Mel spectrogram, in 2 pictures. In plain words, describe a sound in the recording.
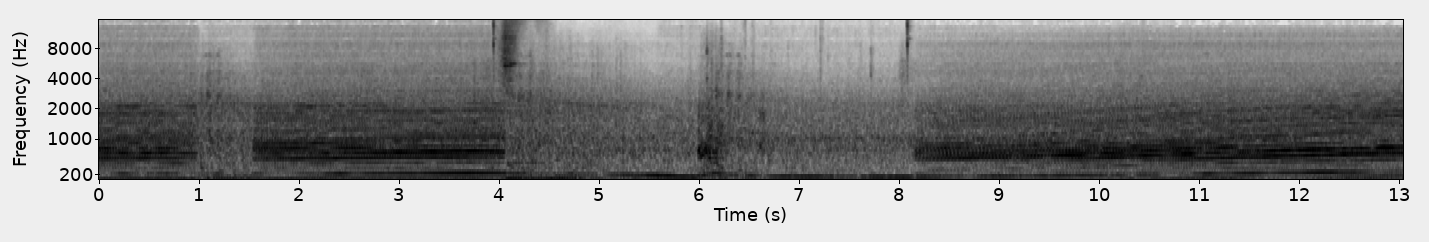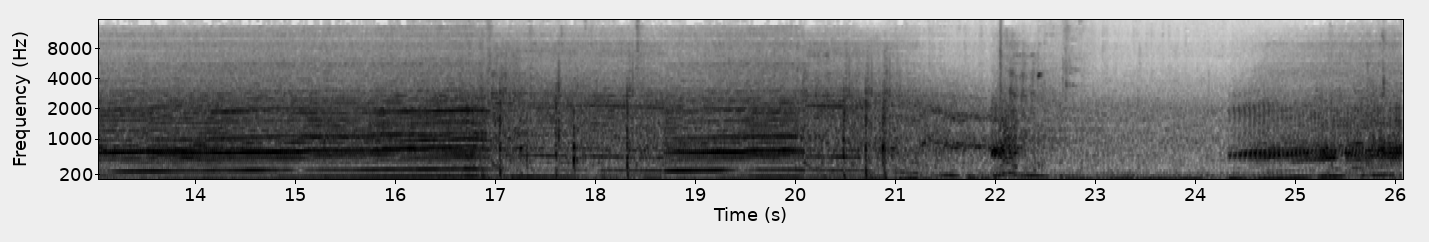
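A car engine roars, revving up and down as gears shift.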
